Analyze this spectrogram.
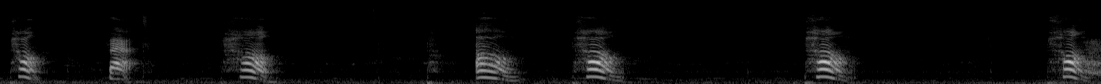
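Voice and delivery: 胖 starting high and dropping sharply; loud 胖 falling steeply; fourth tone 胖. Shown as a demonstration. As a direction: snap 胖 down from high. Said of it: "Read after me".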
